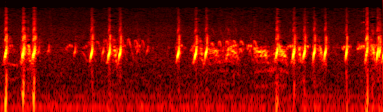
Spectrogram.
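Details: Male and female quail in morning calling, a hunting lure sound: scratchy chirps in small groups with a rolling, warbled chatter in the middle and sharp clicks.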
